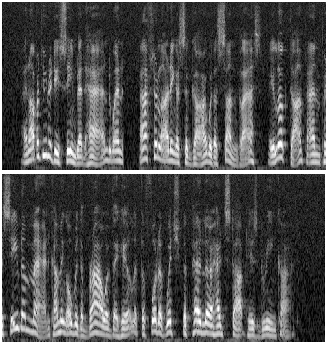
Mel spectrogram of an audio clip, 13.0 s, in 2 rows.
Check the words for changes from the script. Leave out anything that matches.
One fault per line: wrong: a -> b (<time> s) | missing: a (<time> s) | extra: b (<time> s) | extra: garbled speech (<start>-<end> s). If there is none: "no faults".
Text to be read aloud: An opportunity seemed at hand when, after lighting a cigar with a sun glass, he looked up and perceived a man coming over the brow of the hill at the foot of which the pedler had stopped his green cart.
no faults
